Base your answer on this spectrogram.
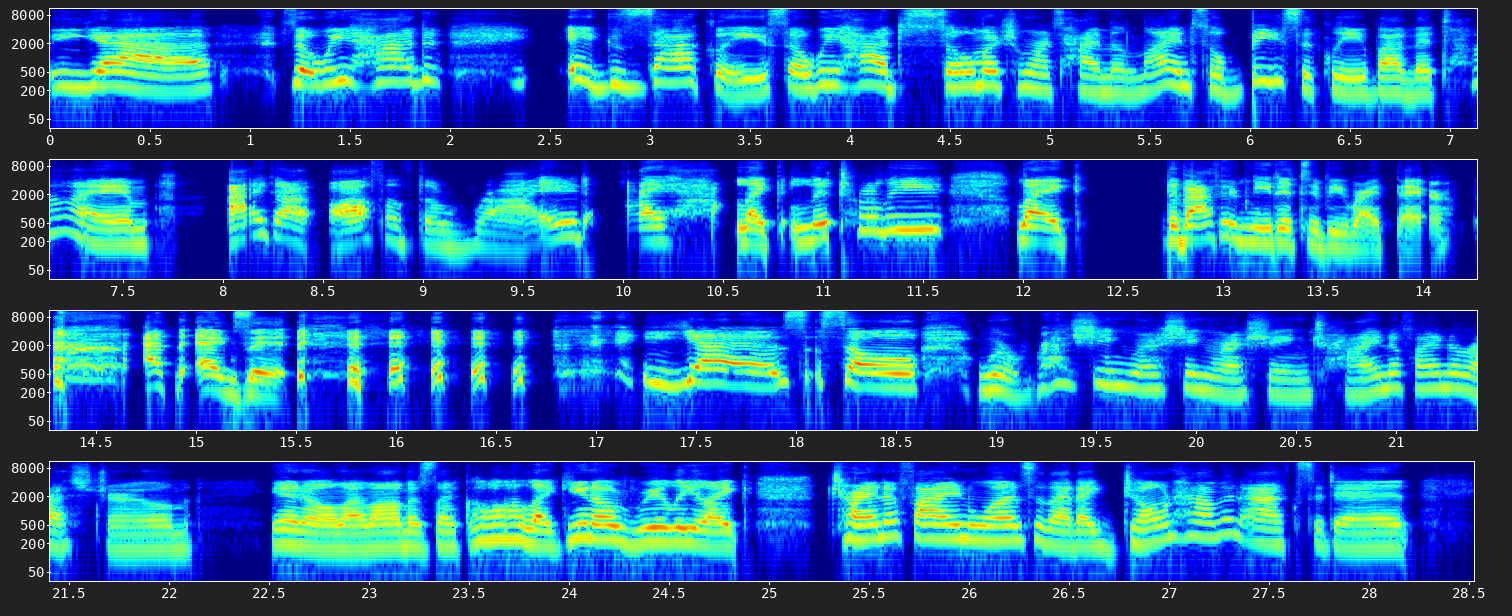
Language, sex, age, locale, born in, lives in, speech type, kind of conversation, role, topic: English, female, 40-44, en-US, United States, United States, conversation, unstructured, none, How have your childhood experiences with loved ones influenced who you are today?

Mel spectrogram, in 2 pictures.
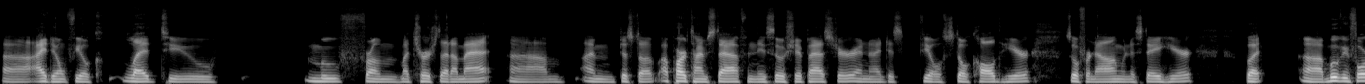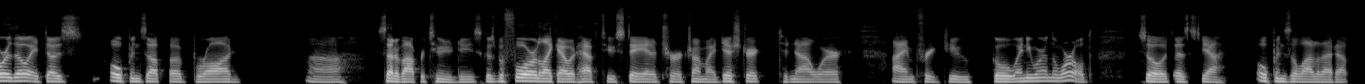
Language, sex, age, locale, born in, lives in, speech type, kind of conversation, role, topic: English, male, 45-49, en-US, United States, United States, conversation, advice, user, How can I get promoted at work?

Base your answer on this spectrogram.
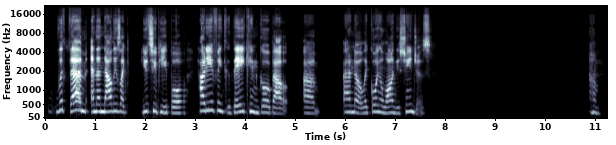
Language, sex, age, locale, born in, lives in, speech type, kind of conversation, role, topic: English, female, 18-19, en-US, United States, United States, conversation, podcast, host, How does technology change learning?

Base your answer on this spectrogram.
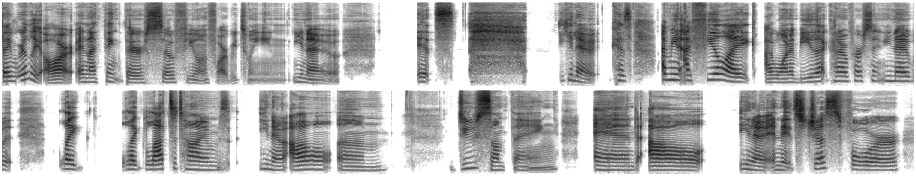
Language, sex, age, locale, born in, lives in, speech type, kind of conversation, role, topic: English, female, 50-54, en-US, United States, United States, conversation, unstructured, none, How does showing or receiving kindness affect your overall happiness?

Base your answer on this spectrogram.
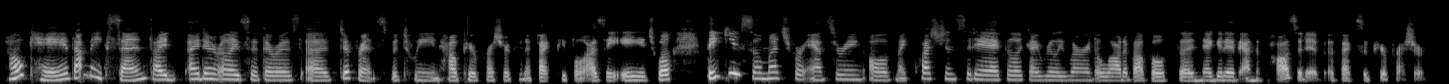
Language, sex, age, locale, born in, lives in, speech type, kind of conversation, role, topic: English, female, 30-34, en-US, United States, United States, read, expert-assistant, asker, How does peer pressure affect decision-making and behavior?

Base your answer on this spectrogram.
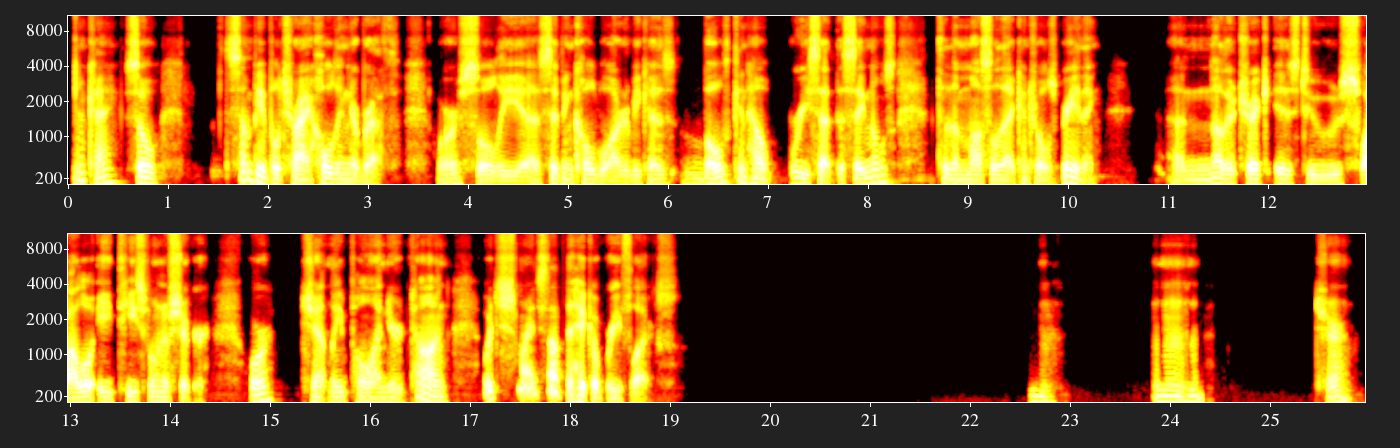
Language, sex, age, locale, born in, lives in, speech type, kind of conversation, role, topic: English, male, 50-54, en-US, United States, United States, read, expert-assistant, expert, What causes hiccups and how can they be stopped?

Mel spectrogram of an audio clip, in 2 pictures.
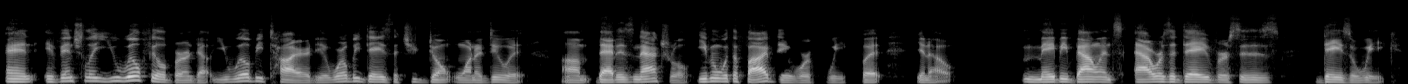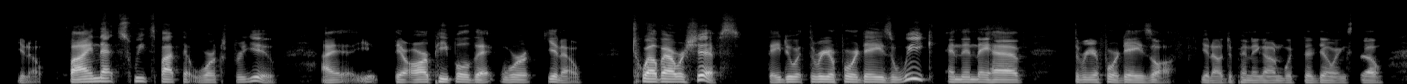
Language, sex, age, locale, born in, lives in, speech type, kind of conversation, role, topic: English, male, 50-54, en-US, United States, United States, conversation, advice, advisor, How can I reduce stress and set boundaries between work and personal life?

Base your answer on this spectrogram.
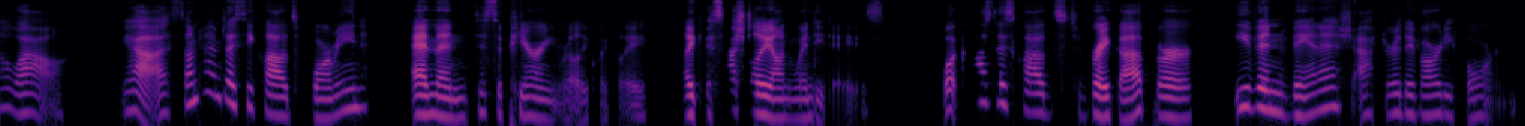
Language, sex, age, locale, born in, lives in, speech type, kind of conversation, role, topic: English, female, 30-34, en-US, United States, United States, read, expert-assistant, asker, How do clouds form?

